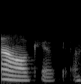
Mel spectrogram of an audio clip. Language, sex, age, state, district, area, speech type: Malayalam, female, 18-30, Kerala, Wayanad, rural, conversation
